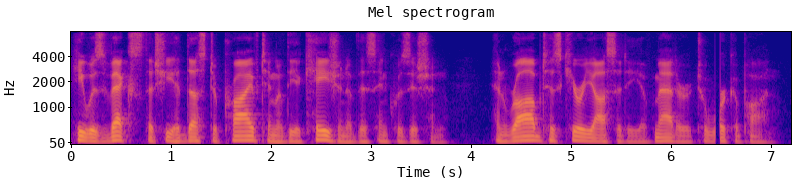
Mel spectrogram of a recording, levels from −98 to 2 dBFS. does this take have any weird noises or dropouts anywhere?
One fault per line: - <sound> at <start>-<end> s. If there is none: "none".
- dropout at 6.4-6.5 s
